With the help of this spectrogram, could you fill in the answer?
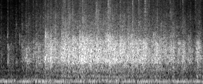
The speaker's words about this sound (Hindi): तालियां तो बजाते हो बात अच्छी लगी इसका तो धन्यवाद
